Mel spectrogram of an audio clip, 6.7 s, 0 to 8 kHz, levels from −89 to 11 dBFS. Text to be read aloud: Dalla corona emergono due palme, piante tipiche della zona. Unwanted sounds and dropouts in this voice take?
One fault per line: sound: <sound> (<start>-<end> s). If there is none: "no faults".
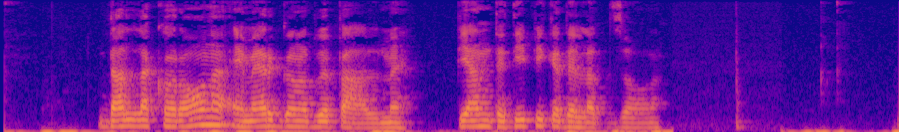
sound: thud (5.5-5.7 s)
